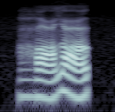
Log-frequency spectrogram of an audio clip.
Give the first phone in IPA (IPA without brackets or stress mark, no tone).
ɦ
